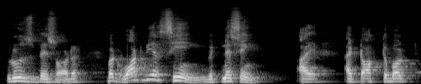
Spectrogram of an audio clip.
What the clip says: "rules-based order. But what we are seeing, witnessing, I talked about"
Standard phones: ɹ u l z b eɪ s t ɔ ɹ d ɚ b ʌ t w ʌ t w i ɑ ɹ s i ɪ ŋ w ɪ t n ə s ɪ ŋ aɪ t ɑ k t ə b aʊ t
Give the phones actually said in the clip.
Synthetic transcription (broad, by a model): ɹ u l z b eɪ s ɔ ɹ d ɚ b ʌ t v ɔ t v i ɑ ɹ s i ɪ ŋ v ɪ t n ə s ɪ ŋ aɪ t ɑ k t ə b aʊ t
